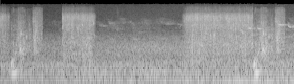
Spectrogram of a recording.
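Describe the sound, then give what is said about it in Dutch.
Water is sniffed up into the nose three times with the right hand during wudu ablution, in several hissing, splashy bursts, moderately loud, with a longer drawn-in rush near the end and no talking. “Drie keer water in de neus doen met de rechterhand.”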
